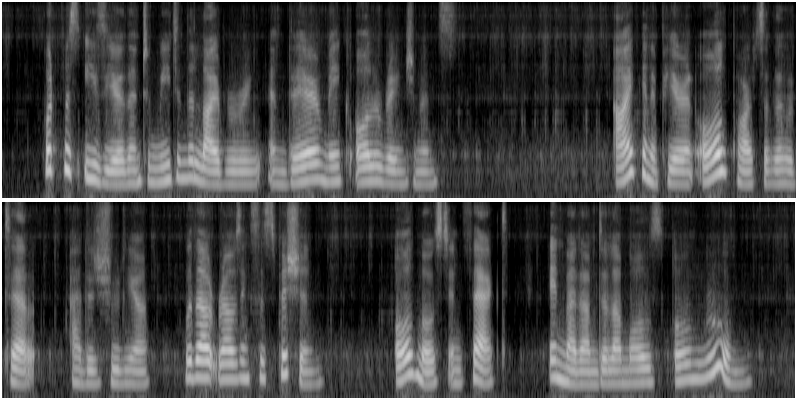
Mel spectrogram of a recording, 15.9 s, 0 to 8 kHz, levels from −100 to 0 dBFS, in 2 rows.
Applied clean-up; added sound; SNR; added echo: neural separator model SepFormer DNS4.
